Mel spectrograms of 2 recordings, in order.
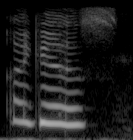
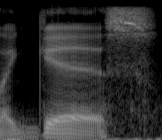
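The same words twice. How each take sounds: First: Very high, squeaky and louder. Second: Said in the usual way. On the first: Pretend. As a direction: squeak it out in falsetto. Sudden squeaky echo of the line.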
